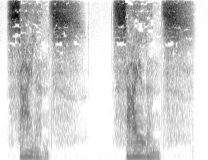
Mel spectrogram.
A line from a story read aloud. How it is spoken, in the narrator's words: whispered a loudspeaker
